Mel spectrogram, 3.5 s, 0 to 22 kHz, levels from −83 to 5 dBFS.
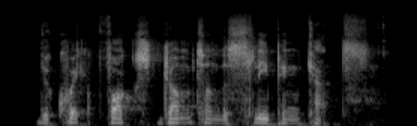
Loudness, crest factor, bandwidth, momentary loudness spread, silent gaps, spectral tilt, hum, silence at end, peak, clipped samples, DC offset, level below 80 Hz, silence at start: -34 LUFS; 22 dB; 15 kHz; 11 LU; none; -3 dB/octave; none; 0.4 s; -14 dBFS; under 0.1%; under 0.1%; -68 dBFS; 0.3 s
